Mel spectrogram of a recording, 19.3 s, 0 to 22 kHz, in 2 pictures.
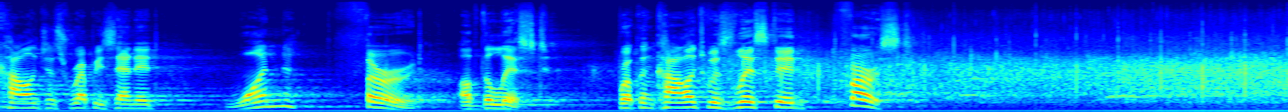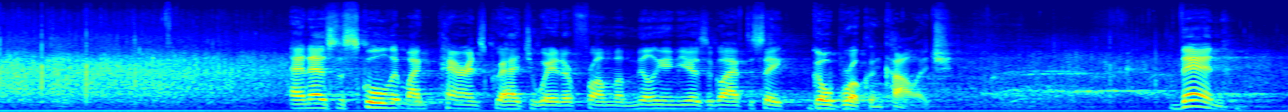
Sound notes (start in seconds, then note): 8.0 applause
